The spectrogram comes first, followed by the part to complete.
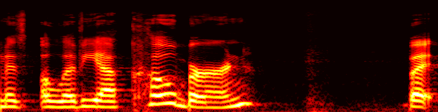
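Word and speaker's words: Cockburn: Legal name is Olivia Coburn, but it's has a nasty spelling. It's spelled Cochburn, but pronounced Coburn, right?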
